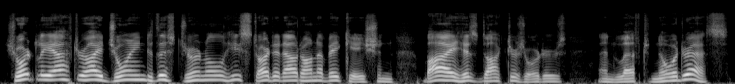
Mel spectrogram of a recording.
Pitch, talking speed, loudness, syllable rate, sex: 170 Hz, 165 wpm, -17 LUFS, 4.5 syllables/s, male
